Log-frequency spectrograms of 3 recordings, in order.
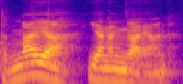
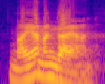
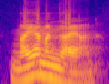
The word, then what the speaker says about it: ngayanangayan: But this is not ngaya yanangayan. This is ngayanangayan, ngayanangayan. So one of the identical ya syllables is deleted.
